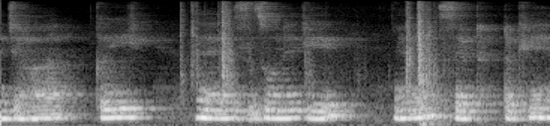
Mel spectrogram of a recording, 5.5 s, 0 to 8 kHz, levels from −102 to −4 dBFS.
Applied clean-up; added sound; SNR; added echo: none; Slam; 18 dB; reverberation time 2.2 s.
